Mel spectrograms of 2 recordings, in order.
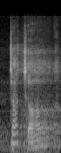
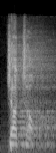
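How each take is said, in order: First: It is said as a probing question. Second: It is said plainly, as warm agreement. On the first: The speaker is asking whether it really fits. "baru dia tanya" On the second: The two things really fit well together. "Kalau saya bilang cocok, saudara tahu artinya?"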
